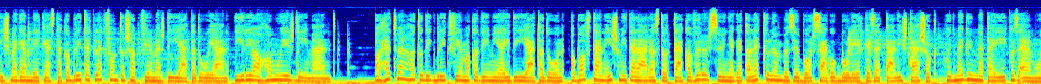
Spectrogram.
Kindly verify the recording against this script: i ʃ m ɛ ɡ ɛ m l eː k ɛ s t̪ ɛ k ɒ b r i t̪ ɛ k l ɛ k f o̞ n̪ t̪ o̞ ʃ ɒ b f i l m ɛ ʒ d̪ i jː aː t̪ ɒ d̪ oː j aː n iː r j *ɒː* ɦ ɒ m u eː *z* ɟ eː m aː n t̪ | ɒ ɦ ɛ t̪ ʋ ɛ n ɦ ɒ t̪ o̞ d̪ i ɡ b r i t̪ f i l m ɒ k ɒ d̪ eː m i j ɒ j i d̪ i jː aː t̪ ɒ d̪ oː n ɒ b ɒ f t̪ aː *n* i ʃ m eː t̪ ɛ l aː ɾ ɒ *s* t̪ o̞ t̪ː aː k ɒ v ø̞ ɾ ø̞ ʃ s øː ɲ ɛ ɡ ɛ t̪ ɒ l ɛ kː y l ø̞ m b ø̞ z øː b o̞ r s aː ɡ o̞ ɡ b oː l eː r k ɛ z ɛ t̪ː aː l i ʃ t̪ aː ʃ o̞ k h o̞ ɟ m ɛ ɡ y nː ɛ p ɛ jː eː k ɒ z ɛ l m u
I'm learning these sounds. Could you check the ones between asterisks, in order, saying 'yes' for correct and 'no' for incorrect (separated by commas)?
yes, no, yes, yes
